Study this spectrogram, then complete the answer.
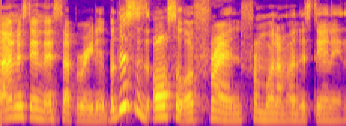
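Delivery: ordinary talk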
